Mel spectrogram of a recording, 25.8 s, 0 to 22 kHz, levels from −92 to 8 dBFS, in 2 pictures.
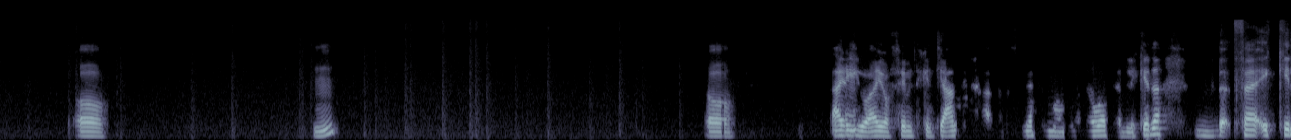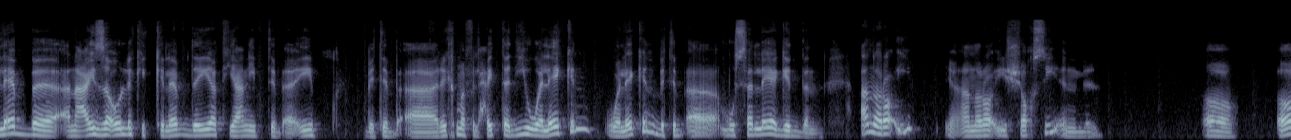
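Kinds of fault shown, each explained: Speech suppressed in double talk: with both sides talking at once, the echo canceller likely mistook the talker for loudspeaker echo and turned the talker down along with it. From 8.3 to 8.63 s the speech dips only slightly, a few decibels over a very brief stretch. From 8.9 to 11.65 s the suppression goes much deeper, as much as about 40 dB, leaving the speech broken into pieces for around two seconds in total.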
